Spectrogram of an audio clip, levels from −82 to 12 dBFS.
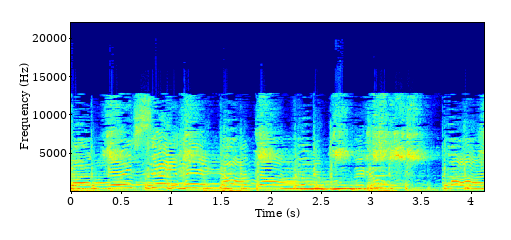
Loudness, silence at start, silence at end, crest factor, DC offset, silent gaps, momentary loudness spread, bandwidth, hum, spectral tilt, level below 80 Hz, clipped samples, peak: -11 LUFS; 0 s; 0 s; 12 dB; under 0.1%; none; 4 LU; 13.5 kHz; none; -3.5 dB/octave; -46 dBFS; under 0.1%; 0 dBFS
